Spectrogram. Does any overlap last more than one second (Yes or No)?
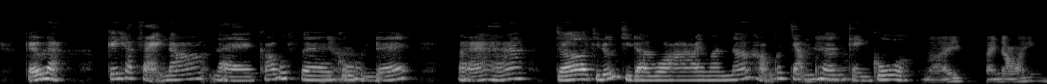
No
